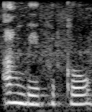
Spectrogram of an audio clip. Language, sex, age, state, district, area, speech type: Bodo, female, 30-45, Assam, Kokrajhar, rural, spontaneous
